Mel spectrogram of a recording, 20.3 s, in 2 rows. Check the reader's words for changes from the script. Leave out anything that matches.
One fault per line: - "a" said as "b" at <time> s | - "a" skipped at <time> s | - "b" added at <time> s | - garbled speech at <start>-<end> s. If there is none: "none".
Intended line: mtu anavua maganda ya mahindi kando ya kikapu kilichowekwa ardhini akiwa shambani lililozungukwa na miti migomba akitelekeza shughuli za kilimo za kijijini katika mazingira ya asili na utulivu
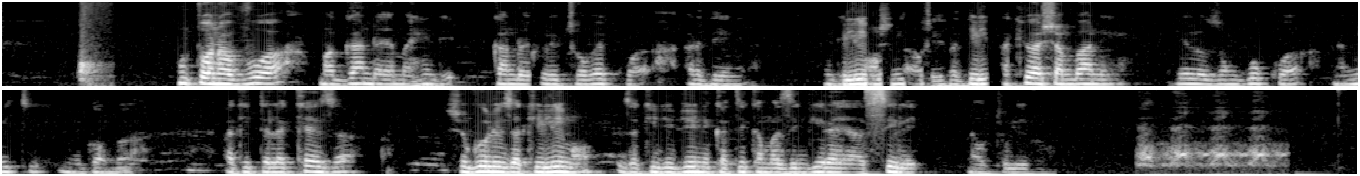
- "ya kikapu" skipped at 3.9 s
- garbled speech at 6.2-7.4 s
